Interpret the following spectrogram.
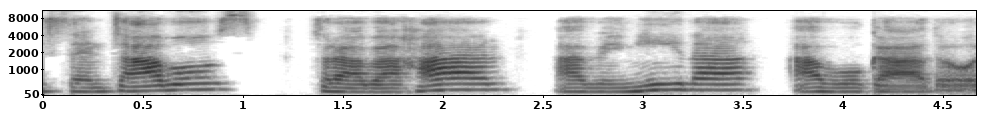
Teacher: the B sound is softer when it appears in the middle of two vowels or in the middle of a word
